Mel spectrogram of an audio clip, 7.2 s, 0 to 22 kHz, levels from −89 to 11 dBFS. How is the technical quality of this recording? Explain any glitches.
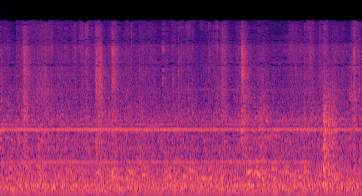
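The recording is marred by audible coding damage throughout. Vorbis compression, likely at a low bitrate around 36 kbps, cuts everything above 14.2 kHz and coarsely quantises the treble, so fine high detail turns into grainy hiss, tones sound rough, and attacks blur. A spectrogram shows a hard ceiling at 14.2 kHz and speckled, patchy energy just beneath it.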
